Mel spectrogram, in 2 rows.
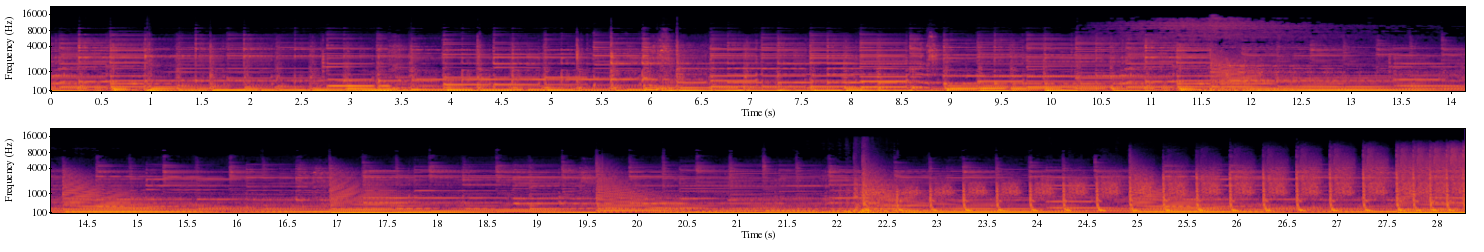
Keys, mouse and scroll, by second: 0.5 shift+click, 0.8 KP_0, 1.3 g, 3.4 r, 4.0-5.5 scroll down 1, 8.0-9.5 shift+middle drag, 11.5 scroll up 2, 11.8 shift+middle drag, 12.0 shift+right click, 12.3 shift+a, 13.7 s, 15.6 scroll up 4, 15.8 s, 16.2 Tab, 16.5 1, 16.7 f, 17.8 Tab, 18.3 click, 19.1 ctrl+2, 19.4 Tab, 19.7 ctrl+r, 20.6 ctrl+r, 21.2 Tab, 21.8-22.8 right drag, 22.8 Tab, 23.1 3, 23.2 click, 23.7 click, 25.2 shift+middle drag, 25.4 scroll up 2, 26.1 e, 27.2 ctrl+z, 27.7 shift+d, 28.0 p.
